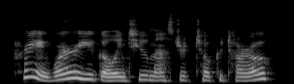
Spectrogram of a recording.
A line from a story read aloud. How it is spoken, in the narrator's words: said she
